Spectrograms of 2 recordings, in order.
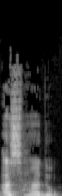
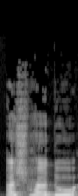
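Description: First: The middle consonant is an 's' sound. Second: The middle consonant is a 'sh' sound. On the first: The speaker calls it wrong. "يتلفظ في التشهد الشين سين" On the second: The speaker calls it right. "الشين سين فيقول بدل أشهد"

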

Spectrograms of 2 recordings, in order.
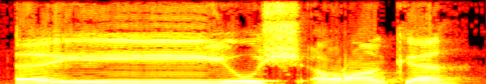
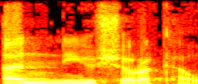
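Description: First: The n sound merges into the following y. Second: The n sound is pronounced before the y. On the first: The speaker calls it right. "The correct reading is this way. I just omitted the noon" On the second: The speaker calls it wrong. "I'm reading it this way"

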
